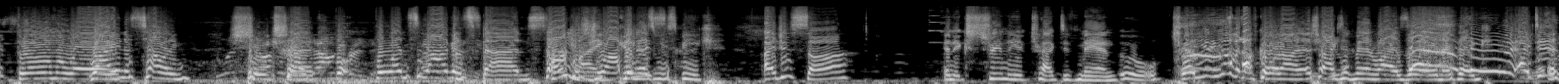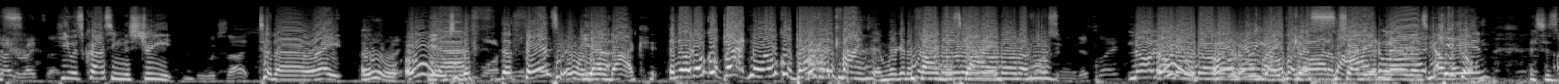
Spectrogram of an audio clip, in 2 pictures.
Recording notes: The ladies' first Pedicab Podcast. While riding through the streets of Boston.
